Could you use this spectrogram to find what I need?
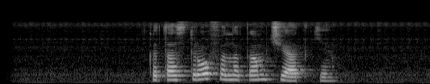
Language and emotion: Russian, neutral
